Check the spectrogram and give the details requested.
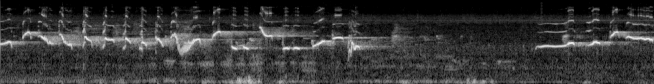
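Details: Kacer, the Oriental magpie-robin, in a lure recording meant to coax a sulking bird into song: a rapid, dense run of varied whistles, trills and chattering notes. There is a brief lull midway, then a loud resumption.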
